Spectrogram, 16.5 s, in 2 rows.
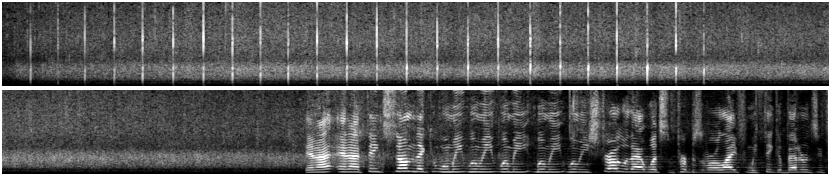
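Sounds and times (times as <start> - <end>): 
audience applause: 0.0 - 12.2
speech: 11.3 - 16.5.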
